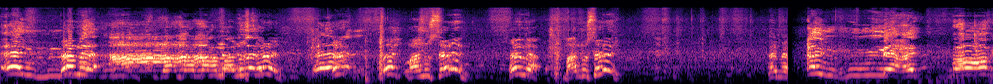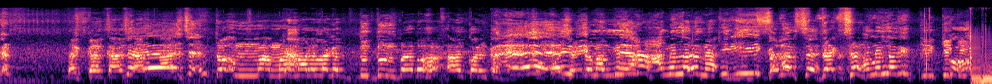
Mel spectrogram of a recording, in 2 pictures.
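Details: Acted stuttering in a comedy skit, two people (a customer and a shop owner) both portrayed as stutterers; stuttering (acted)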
